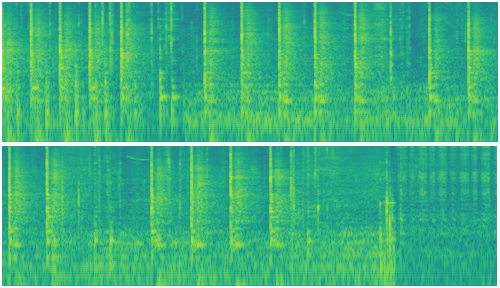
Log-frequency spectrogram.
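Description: A wooden mallet strikes a chisel into wood in quick, steady blows.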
